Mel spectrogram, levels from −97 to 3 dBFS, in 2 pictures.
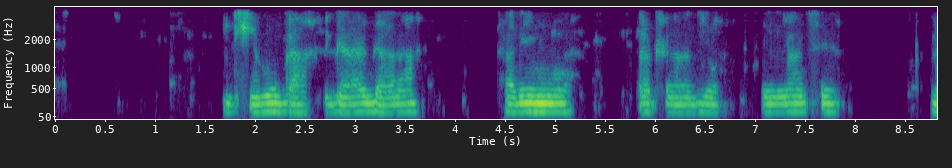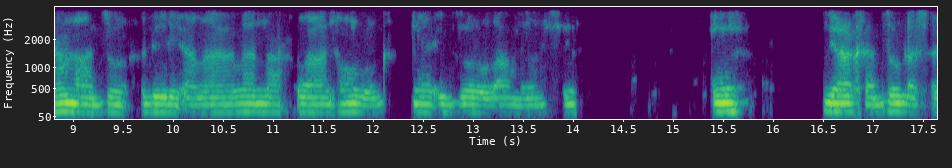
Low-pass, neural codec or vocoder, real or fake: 3.6 kHz; codec, 24 kHz, 3 kbps, HILCodec; fake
